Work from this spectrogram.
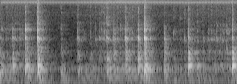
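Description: A gouge cutting a sycamore bowl on a wood lathe, with repeated short scraping clicks at an uneven rhythm as the tool bounces on the surface, close and fairly loud, with no talking.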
